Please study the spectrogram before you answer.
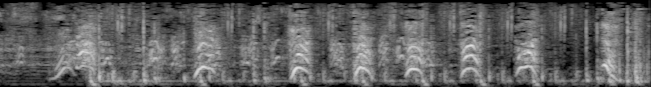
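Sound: dogs barking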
